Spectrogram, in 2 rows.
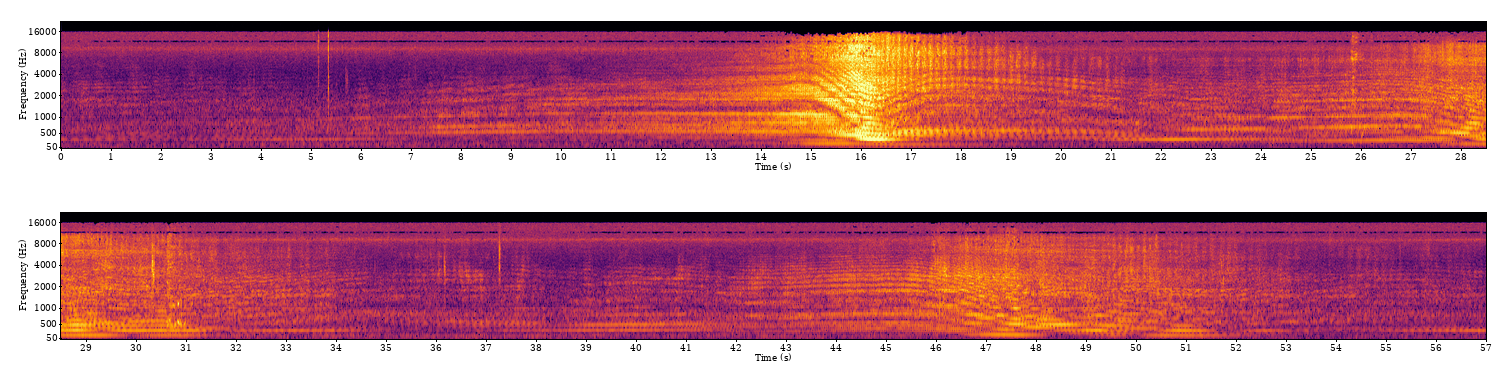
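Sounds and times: model airplane engine flying past: 0:00.0 - 0:57.0.

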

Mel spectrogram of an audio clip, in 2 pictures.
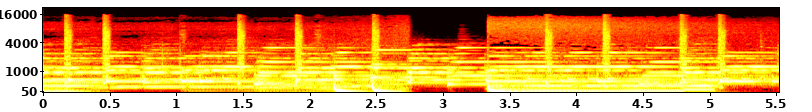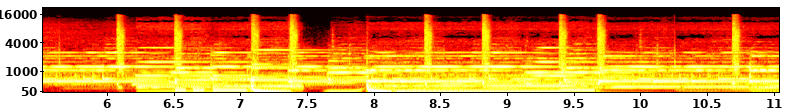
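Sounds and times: steel pan melody: 0:00.0 - 0:11.0
drums and deep bass: 0:02.1 - 0:02.8, 0:03.4 - 0:05.1, 0:06.5 - 0:09.7.

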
